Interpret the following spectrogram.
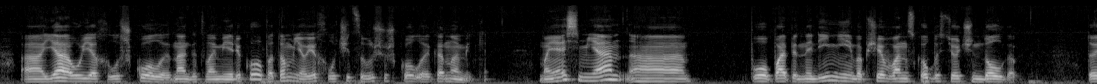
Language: Russian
